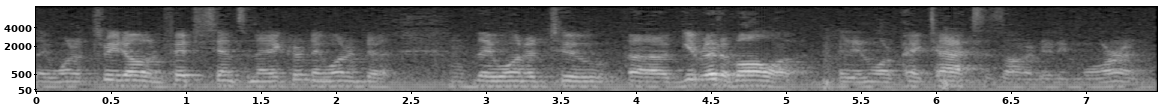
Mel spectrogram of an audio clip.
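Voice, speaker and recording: A man with an American accent speaks at a very fast pace. The room echo is audible, and there is noticeable background noise. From Idaho, Boise and Cabarton area. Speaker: panelist on local history. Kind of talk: oral history interview before an audience. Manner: halting, with repeated words.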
